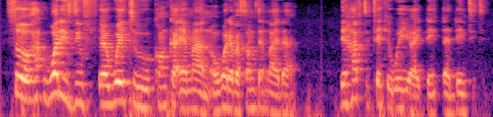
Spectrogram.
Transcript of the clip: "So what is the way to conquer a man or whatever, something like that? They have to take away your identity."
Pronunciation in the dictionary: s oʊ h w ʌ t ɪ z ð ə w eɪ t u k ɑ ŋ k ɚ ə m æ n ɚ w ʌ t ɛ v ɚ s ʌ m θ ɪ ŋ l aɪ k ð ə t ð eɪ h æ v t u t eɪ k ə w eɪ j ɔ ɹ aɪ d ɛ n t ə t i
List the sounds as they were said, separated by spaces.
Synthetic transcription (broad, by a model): s oʊ h w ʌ t ɪ z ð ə w eɪ t u k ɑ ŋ k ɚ ə m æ n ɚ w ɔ t ɛ v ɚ s ʌ m θ ɪ ŋ l aɪ k ð ə t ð eɪ h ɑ f t u t eɪ k ə w eɪ j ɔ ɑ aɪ d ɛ n t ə t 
